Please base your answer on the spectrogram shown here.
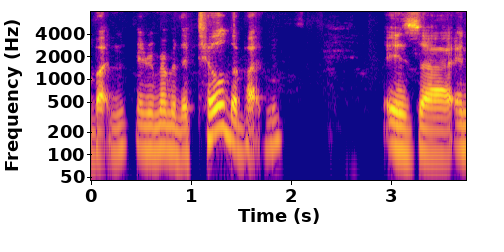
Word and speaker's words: tilde: then you press the tilde button. And remember, the tilde button is, and it's tilde is spelled like Tilda Swanson, I believe, the actor.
